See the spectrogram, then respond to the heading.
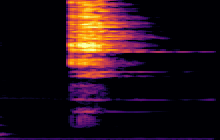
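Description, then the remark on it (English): A single bright clink of wine glasses touching in a toast, fairly loud, with a high ringing tone that fades over half a second against a low background hum. “All right. All right. Cheers. Cheers.”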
